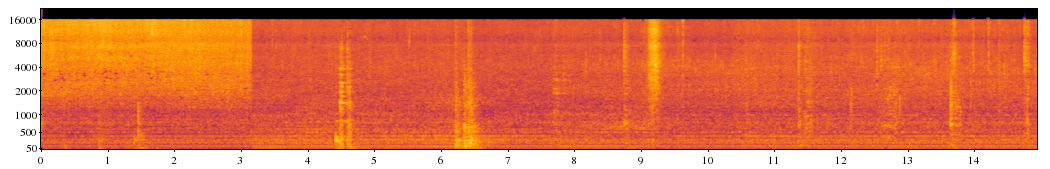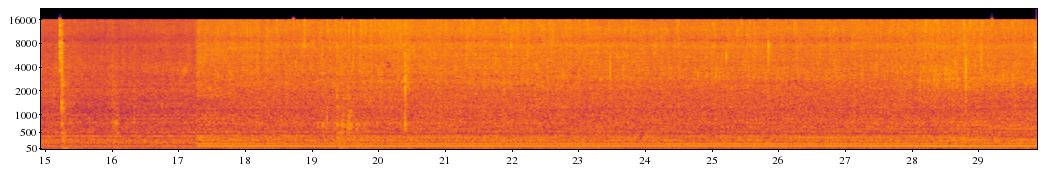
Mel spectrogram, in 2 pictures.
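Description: Flanken-cut beef short ribs and sliced onions sizzling in a frying pan, with metal tongs clicking against the pan now and then as the pieces are turned. From a little past halfway a steady low hum runs under the sizzle.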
